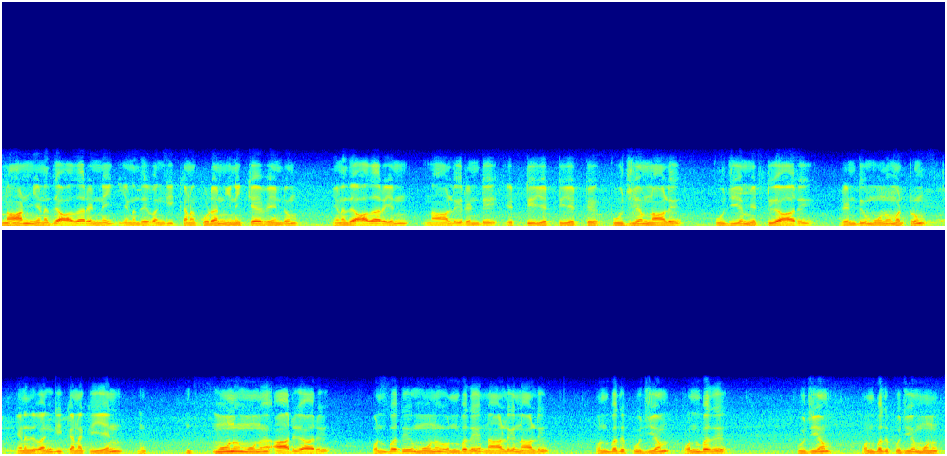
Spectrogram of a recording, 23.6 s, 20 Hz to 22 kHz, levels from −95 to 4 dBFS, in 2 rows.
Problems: constant background noise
